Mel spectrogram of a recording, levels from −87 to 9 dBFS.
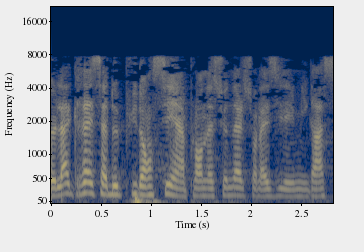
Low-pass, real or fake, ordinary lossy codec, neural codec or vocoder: none; real; none; none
